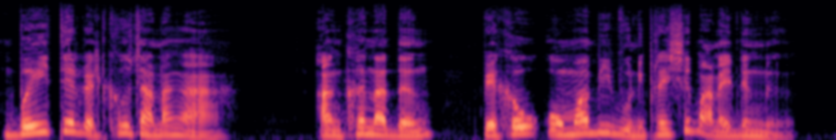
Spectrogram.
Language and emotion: Bodo, disgusted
